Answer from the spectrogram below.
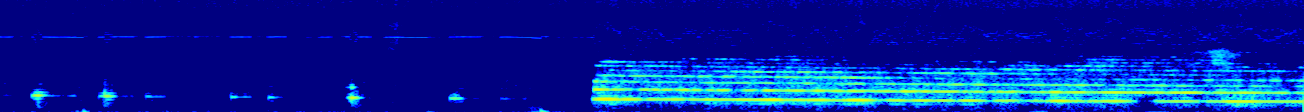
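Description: After a few seconds of near quiet with faint scattered clicks, a loud siren abruptly starts wailing, a steady harmonic tone whose pitch slowly slides downward and holds to the end.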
